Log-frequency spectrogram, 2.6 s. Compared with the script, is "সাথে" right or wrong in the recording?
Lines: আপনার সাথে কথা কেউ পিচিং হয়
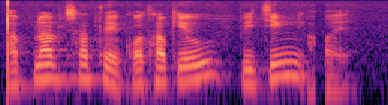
right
